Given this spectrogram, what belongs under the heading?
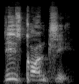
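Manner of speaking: high, sighing mock lament; mock complainer. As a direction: mimic a weary complainer. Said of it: "and say".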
